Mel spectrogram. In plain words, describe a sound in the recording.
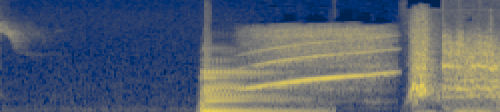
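A cartoon rabbit whooshes up into the air.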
